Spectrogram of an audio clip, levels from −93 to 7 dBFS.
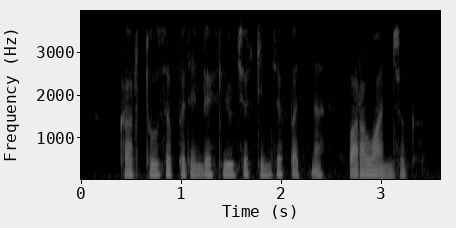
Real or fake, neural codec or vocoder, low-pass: fake; codec, 16 kHz, 4 kbps, FunCodec, trained on LibriTTS, 50 frames a second; 3.6 kHz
